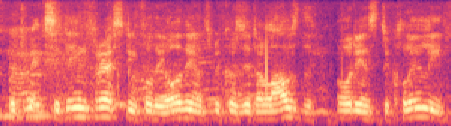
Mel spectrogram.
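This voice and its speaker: A late-teen male student with a slightly high voice and a steady tone reads prepared answers for a school interview, talking fast but often stumbling and restarting words. He's in a busy, noisy classroom with chatter behind him.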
